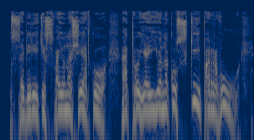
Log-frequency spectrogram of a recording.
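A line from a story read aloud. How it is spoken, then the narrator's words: Venting, yelling. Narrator (Russian): разряжаясь, заорал Печенков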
